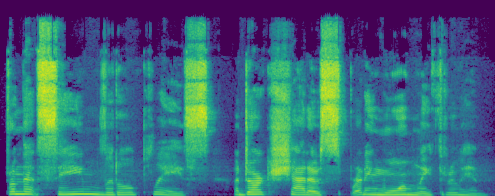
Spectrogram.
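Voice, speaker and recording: A woman's voice: on the high side, fairly even intonation, takes it slowly, warm tone. A woman reading a scripted fiction story aloud as an audiobook narrator. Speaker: audiobook reader.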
